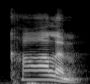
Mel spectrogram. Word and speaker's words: column: it's silent autumn autumn silent n next one is column column the entrance of the museum had two very huge columns column the next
